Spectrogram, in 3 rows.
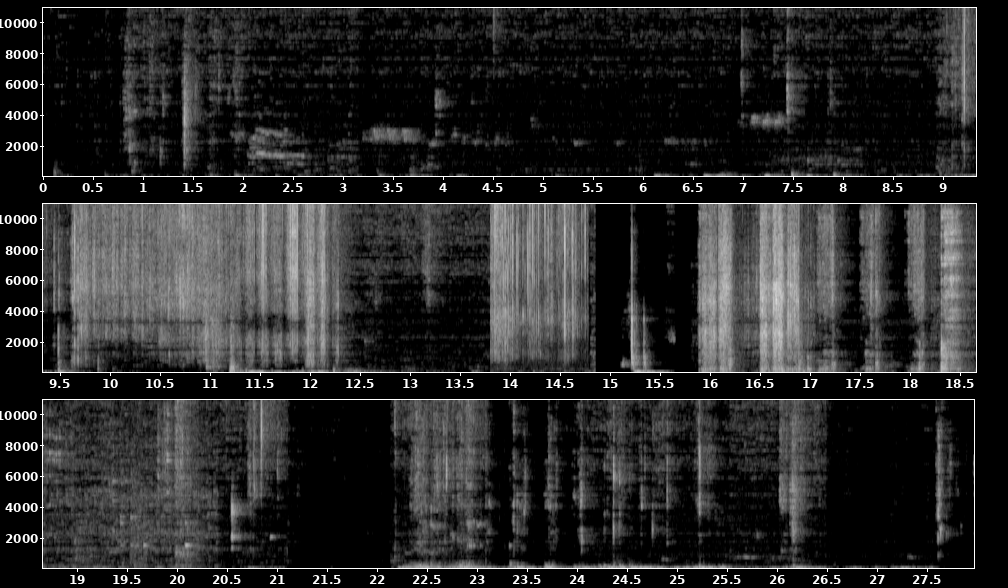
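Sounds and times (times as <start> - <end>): cling film crinkling: 9.0 - 12.4, 13.8 - 14.9
toasted bread crunching: 9.2 - 12.3, 13.8 - 14.9
cabbage being chopped: 10.6 - 12.3, 15.9 - 17.8.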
